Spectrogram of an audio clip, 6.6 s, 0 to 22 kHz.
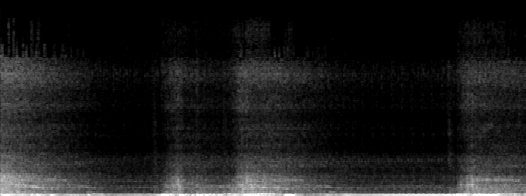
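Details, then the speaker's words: Neglected 1998 Porsche Boxster 986 just started after standing, old fuel: engine surges and stumbles unevenly through throttle blips, heavy oily exhaust smoke; owner suspects worn piston rings; rough running. "the piston rings are completely gone it's running really rough as well"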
